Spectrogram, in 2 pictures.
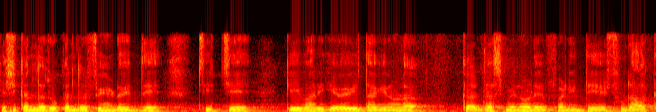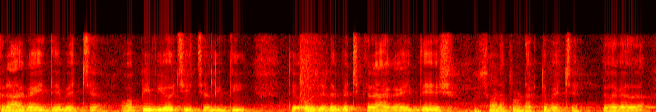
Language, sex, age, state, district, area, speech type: Dogri, male, 18-30, Jammu and Kashmir, Udhampur, urban, spontaneous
